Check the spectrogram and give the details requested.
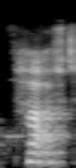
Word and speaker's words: half: It's about having some examples, which is that L should be silent, like half time, halfway, like half weighted, or like would, could, should. Right? I mean, these letters or these were the L is silent in them.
